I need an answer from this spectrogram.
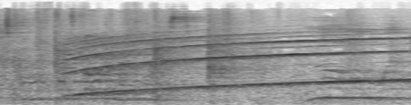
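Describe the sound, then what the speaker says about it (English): A fire alarm sounds in the video game Life Is Strange, a steady electronic tone sweeping upward in pitch and repeating, loud and continuous across the scene. "do you hear that fire alarm?"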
